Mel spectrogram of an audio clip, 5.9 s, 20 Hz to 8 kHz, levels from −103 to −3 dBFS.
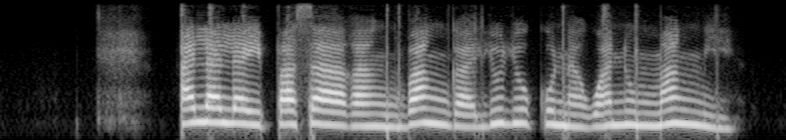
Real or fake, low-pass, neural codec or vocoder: fake; 7.2 kHz; codec, 16 kHz in and 24 kHz out, 1 kbps, XY-Tokenizer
